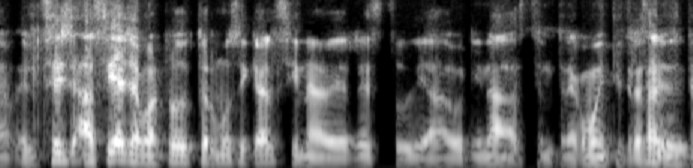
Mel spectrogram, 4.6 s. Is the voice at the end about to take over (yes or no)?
no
